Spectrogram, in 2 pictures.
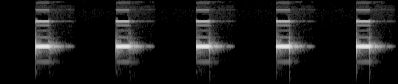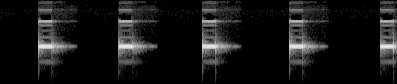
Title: Heart Monitor Sound Effect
